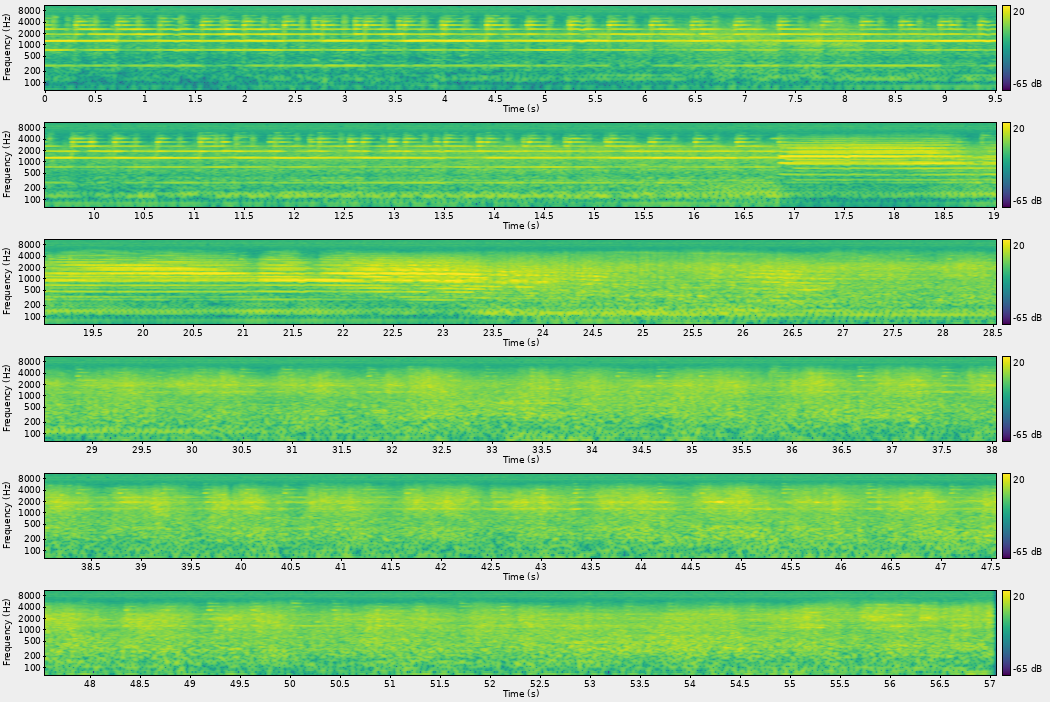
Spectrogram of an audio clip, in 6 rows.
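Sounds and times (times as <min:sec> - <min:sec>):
freight cars rolling: 0:23.8 - 0:57.0
wheels clicking over rail joints: 0:27.0 - 0:57.0.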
